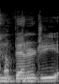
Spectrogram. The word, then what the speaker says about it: Invenergy: Invenergy, I-N-V Energy. I-N-V We hear it pronounced all Energy.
